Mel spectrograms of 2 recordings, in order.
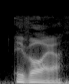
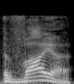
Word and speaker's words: Evija: Evija. – Evija.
